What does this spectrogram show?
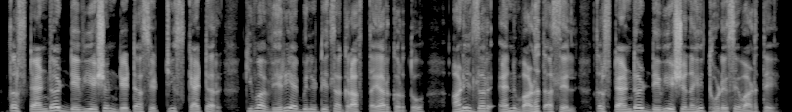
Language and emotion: Marathi, neutral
